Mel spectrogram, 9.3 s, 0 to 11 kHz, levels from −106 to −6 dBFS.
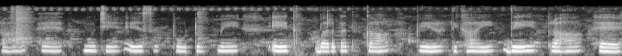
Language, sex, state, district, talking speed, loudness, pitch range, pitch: Hindi, female, Madhya Pradesh, Umaria, 90 wpm, -17 LUFS, 215-230 Hz, 220 Hz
